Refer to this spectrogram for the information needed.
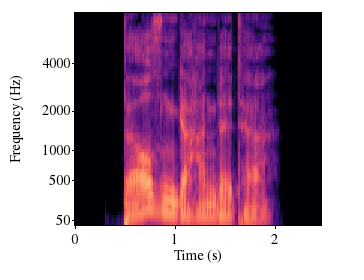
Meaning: inflection of börsengehandelt: 1. strong/mixed nominative masculine singular 2. strong genitive/dative feminine singular 3. strong genitive plural
- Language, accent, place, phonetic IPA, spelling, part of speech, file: German, Germany, Berlin, [ˈbœʁzn̩ɡəˌhandl̩tɐ], börsengehandelter, adjective, De-börsengehandelter.ogg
